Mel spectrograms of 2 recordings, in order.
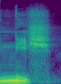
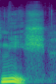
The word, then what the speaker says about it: niche: notice I didn't say Niche or Niche however you choose it's a French word the proper pronunciation I have learned is Niche so it doesn't matter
